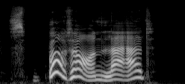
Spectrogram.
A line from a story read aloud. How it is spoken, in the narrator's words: said Nanny cheerfully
